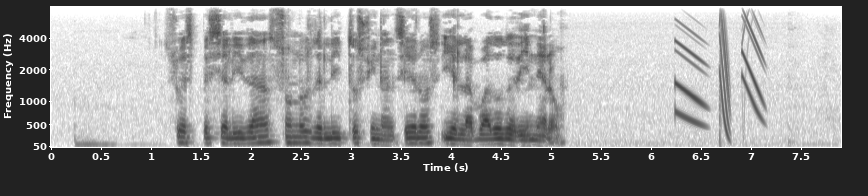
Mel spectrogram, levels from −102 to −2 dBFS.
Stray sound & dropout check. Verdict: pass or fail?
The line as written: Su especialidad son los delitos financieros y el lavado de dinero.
fail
